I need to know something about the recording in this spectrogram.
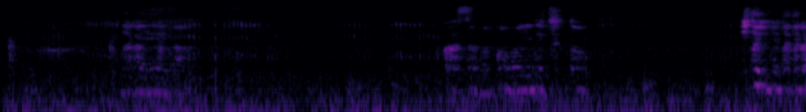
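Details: A relaxed house cat purrs continuously in a low, even rumble, while a woman talks softly in Japanese and small chirps are heard near the end.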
